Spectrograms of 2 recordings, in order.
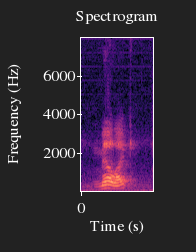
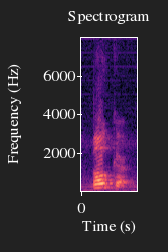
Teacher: the accentation on the first syllable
